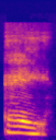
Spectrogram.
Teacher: the long a has almost a y sound in it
